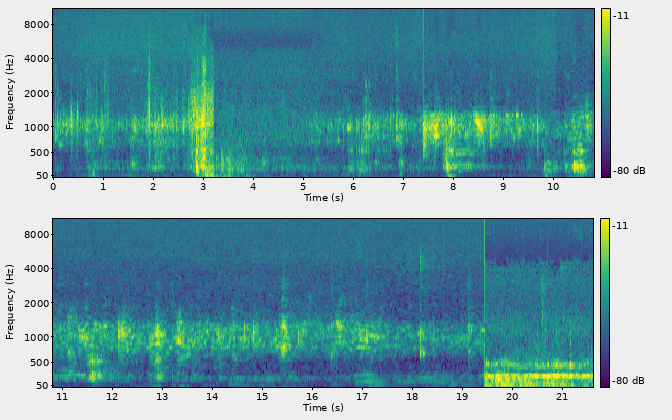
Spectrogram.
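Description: Water swirls and knocks with a dull, muffled underwater sound.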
